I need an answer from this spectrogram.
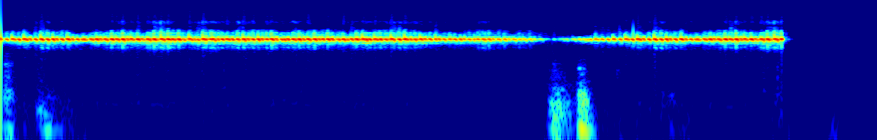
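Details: Shrill, steady trill of a cricket noted for its characteristic sound intensity, dipping briefly near the middle with a faint low knock, then cutting off abruptly before the end.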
